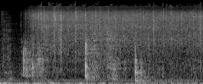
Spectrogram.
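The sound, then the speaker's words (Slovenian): Chopped onion sizzles in hot butter in a pan, giving a steady, bright frying hiss throughout. A few sharp clinks of stirring cut through the sizzle. “In sicer sem zdaj segrel maslo v ponvi. In sedaj bom pa dodal čebulo.”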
